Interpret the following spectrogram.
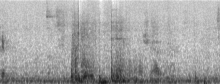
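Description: A few short scraping and knocking noises about one and a half to two and a half seconds in, over a steady low room hum, with faint murmured voices.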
